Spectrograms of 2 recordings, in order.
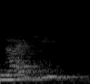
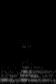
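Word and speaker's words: Νίκη: Now, we pronounce it Nike, but they really pronounce Nikkei.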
